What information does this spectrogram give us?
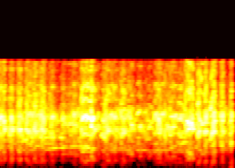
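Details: Crowded shrill chattering from captive lovebirds on a breeding farm, a steady wash of thin, high-pitched squeaks with occasional sharper peaks.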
